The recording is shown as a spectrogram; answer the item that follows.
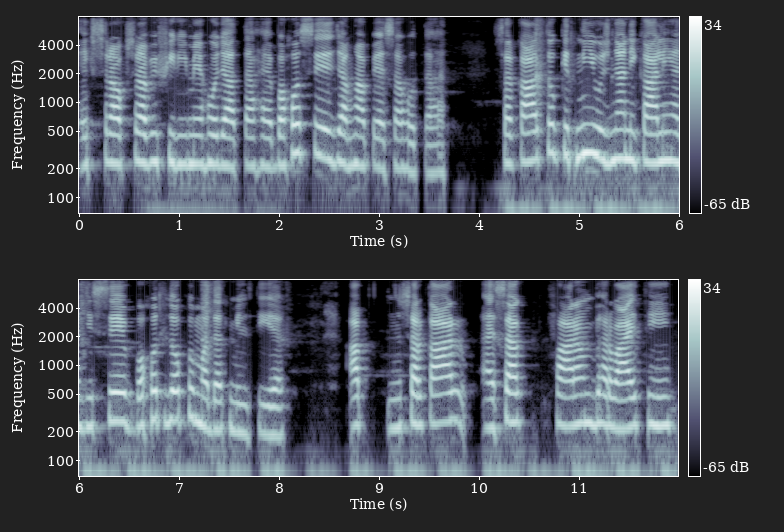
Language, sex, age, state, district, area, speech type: Hindi, female, 30-45, Uttar Pradesh, Chandauli, rural, spontaneous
